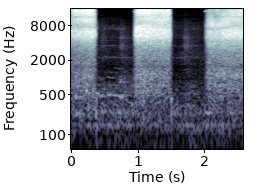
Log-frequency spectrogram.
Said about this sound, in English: When you are finished making your prototypes or knitting your samples, you would bring them over to the large steam bed and you would take the iron and then steam the sample to relax it and see what the finished garment would look like.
